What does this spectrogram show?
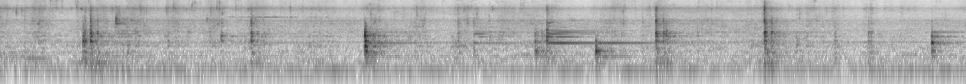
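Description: Julienned carrots sizzling in hot oil in a steel pot while a wooden spatula stirs them, knocking against the pot a dozen or so times, with each knock ringing briefly off the metal.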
